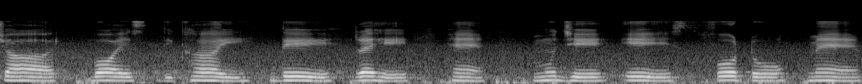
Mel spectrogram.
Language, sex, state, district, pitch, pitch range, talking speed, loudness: Hindi, female, Madhya Pradesh, Umaria, 175 Hz, 170-185 Hz, 70 wpm, -16 LUFS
